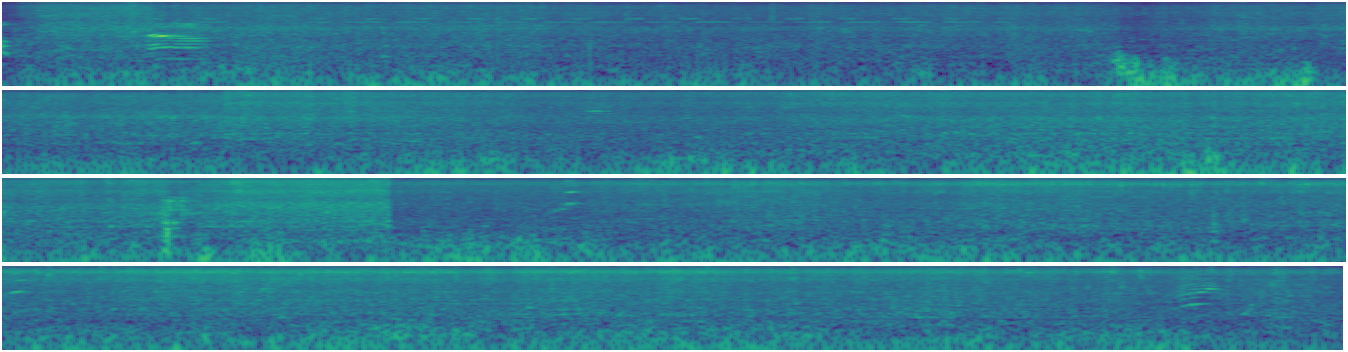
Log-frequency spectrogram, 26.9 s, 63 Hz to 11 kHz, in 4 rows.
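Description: Strong following wind of about 12–15 metres per second and rushing waves on a family sailboat on the open Pacific, a steady broadband roar filling the whole stretch, with some faint voices underneath.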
